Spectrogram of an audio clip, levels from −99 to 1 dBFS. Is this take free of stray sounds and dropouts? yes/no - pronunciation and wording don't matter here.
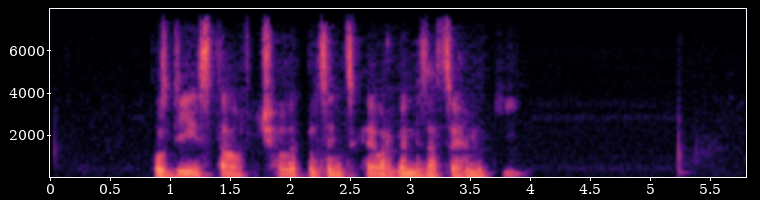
yes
